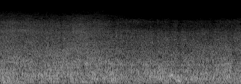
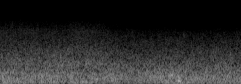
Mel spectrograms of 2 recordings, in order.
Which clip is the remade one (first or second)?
first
